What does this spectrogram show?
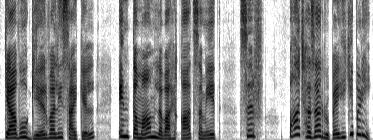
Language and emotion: Urdu, surprised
